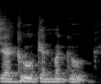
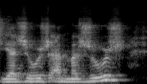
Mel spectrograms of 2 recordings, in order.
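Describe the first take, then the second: First: The names are said with a hard g sound. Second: The names are said with a j sound. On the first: This is the Egyptian dialect form. "if you're um, Egyptian like me" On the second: This is the North African or Levantine dialect form. "if you're from um, the area of North uh, Africa uh, or the Syria, Lebanon"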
